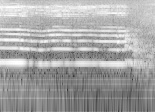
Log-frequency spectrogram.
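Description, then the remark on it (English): A dog lets out a single sustained howl, a steady tonal wail lasting just over a second before it trails off, heard clearly on its own without any talking. “Baby dog is now disagreeing.”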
